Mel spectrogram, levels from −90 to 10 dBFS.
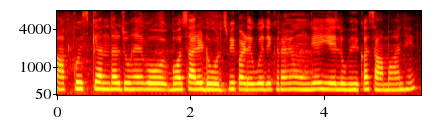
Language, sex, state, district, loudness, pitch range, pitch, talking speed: Hindi, female, Odisha, Nuapada, -15 LUFS, 215-225 Hz, 220 Hz, 220 wpm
